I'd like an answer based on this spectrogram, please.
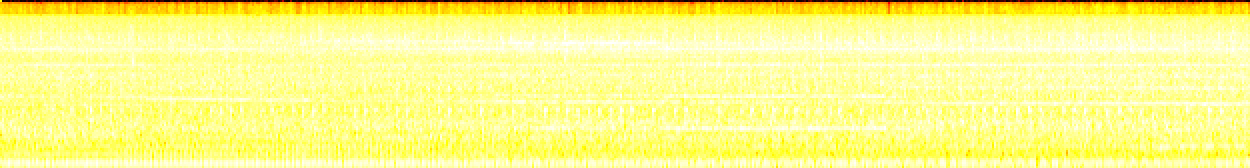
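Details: Subaru Forester petrol engine idling with a low, rough knocking rhythm under the engine note.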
